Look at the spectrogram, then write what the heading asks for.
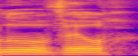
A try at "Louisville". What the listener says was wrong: Louisville. Stop trying to put the Louis in there. Louisville.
